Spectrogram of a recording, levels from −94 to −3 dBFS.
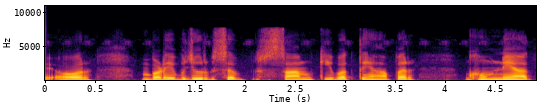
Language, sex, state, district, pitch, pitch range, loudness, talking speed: Hindi, male, Jharkhand, Ranchi, 140 Hz, 135-145 Hz, -18 LUFS, 135 wpm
